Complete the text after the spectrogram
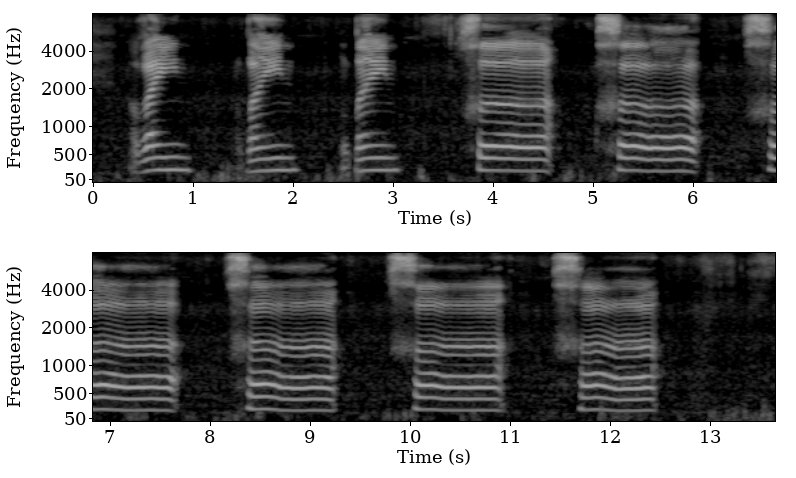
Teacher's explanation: کہاں سے شروعات ہوتی ہے؟ حلق کے ابتدائی حصے سے غین اور خ ادا ہوتے ہیں۔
